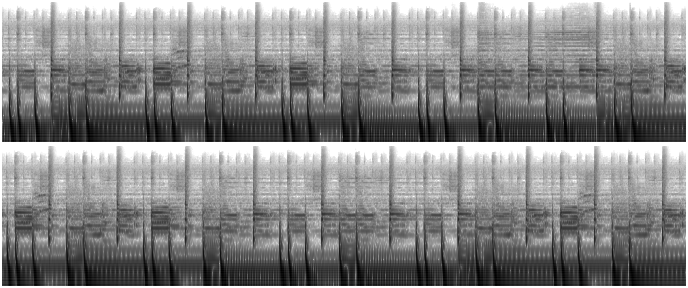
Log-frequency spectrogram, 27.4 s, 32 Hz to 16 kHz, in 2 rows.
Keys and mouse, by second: 0.5 ctrl+shift+[, 1.6 click, 2.8-7.0 drag, 8.0 ctrl+shift+[, 9.4-11.7 drag, 11.7-13.5 alt+drag, 13.5 ctrl+d, 14.5 click, 15.1 shift+right click, 15.7 click, 17.7 ctrl+-, 18.6-19.6 drag, 20.7 click, 20.8 ctrl+=, 22.4-23.7 drag, 23.7 ctrl+z, 24.2 click.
